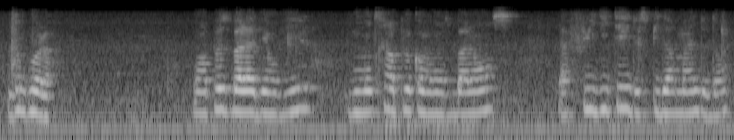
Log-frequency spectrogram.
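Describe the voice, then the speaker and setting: She's a young woman with a cold, coughing now and then while improvising commentary for a gameplay video, stumbling through fillers. Medium in pitch and level in tone, she talks at normal speed but leaves long pauses. The recording is lo-fi, dull, roomy and noisy.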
